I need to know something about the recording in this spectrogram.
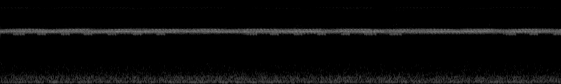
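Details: Autumn insects singing at night: a steady, unbroken high-pitched ringing trill that holds one even tone throughout, with a faint hiss below and no other sounds.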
